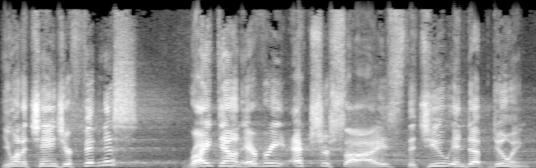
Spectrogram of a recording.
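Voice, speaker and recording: A man in his forties with a high-pitched voice delivers a motivational speech from a stage. He speaks directly and with energy, throwing rhetorical questions at his listeners. His voice trails off into the long reverb of a large hall. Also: unhurried, a bit bright.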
